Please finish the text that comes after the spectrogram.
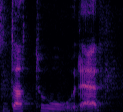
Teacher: stress jumped from the first syllable onto the second syllable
